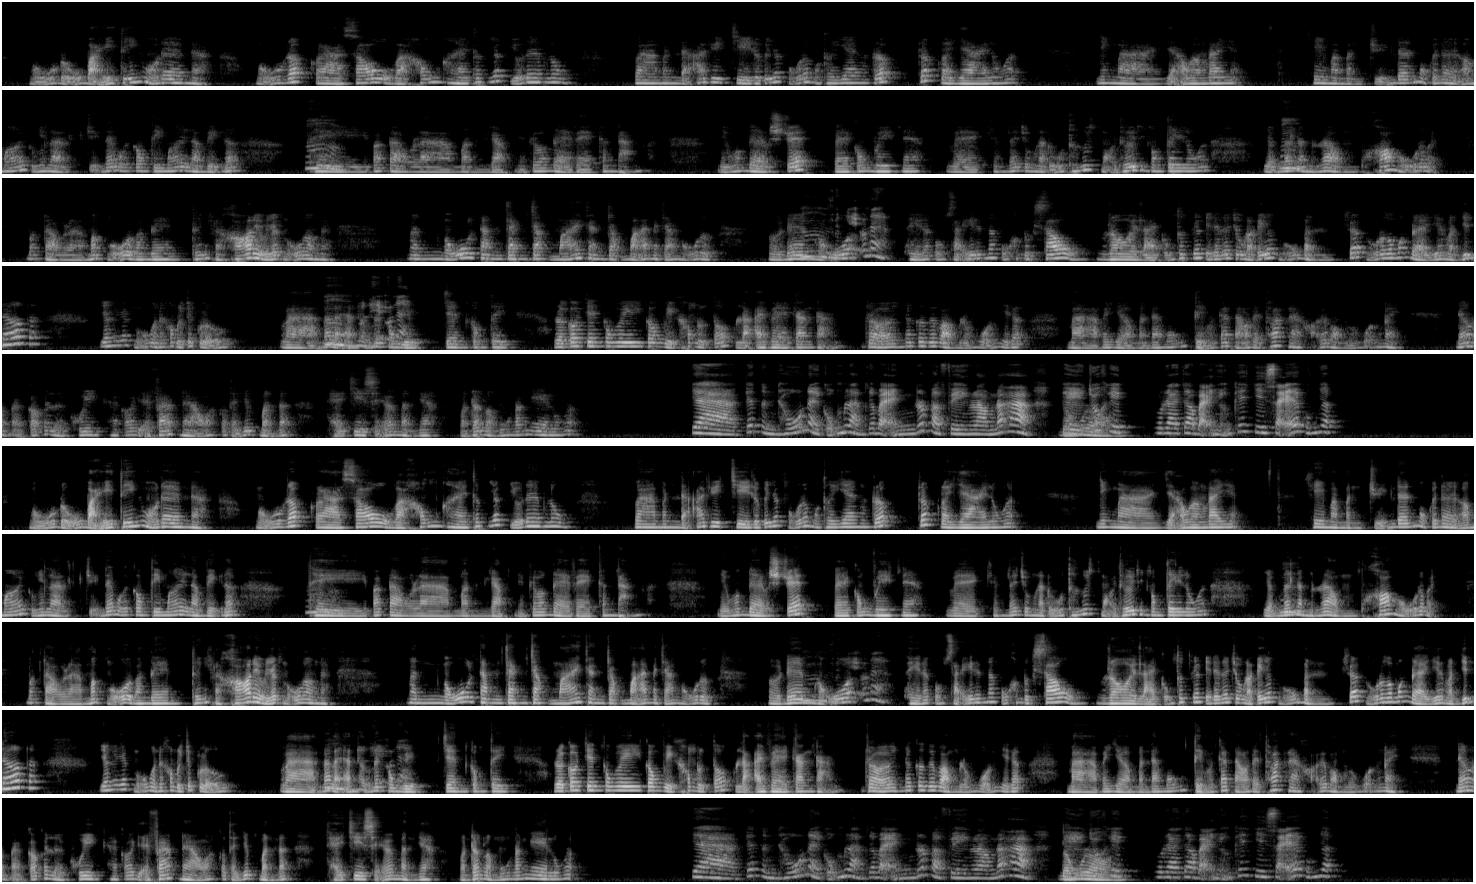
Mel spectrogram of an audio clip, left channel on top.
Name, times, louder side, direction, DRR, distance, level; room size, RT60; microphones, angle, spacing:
voice 1, 0.3-5.7 6.3-8.9 9.2-10.1 10.9-12.4 13.0-17.5 17.8-22.7 23.0-29.0 29.7-33.0 33.5-36.8 37.1-38.0 38.5-46.4 46.9-48.3 48.6-58.4 58.7-63.2 63.5-64.6 69.5-70.1, right 5 dB, 75° right, 0.4 m, -25 dB
voice 2, 17.7-18.2 27.5-27.7 37.4-38.3 47.4-48.2 65.8-70.1 70.4-72.1, left 3 dB, 40° left, 0.4 m, -27 dB
3.2 x 2.6 x 2.2 m
head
